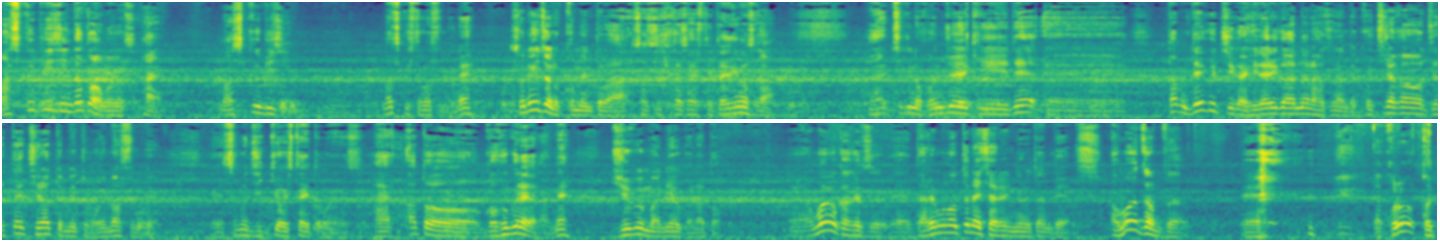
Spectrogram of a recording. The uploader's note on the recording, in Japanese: 朝の通勤電車実況収録。最後尾に乗ったら他に乗客いなかったのでひと駅間同行中列車で実況収録したのだ。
